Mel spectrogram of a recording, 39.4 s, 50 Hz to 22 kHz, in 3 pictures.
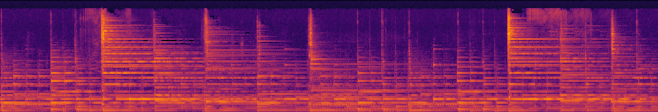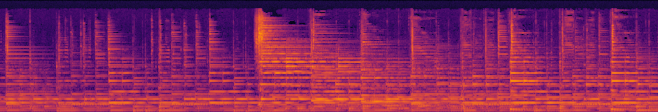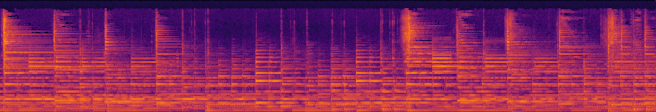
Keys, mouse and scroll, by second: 1.5-5.4 drag, 8.0 click, 9.6 click, 11.2-13.0 drag, 14.4 click, 17.1-19.6 drag, 22.2 click, 23.1-25.4 drag, 30.2 click, 34.8-36.4 drag.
